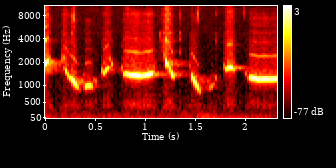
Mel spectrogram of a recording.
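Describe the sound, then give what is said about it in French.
A boy whistling a short tune. Clear, bright notes come in quick gliding phrases broken by a few longer held tones, heard alone. “fourra ses mains dans ses poches et se mit à siffloter.”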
